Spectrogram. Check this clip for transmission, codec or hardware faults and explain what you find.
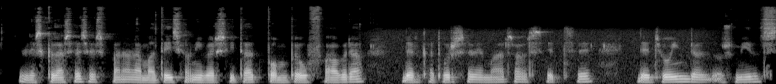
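One fault: a digital radio blending to analogue, from 3.49 s to 7.34 s. The receiver lost its digital stream and cross-faded over 366 ms to the AM broadcast, so the speech turns dull, drops about 1 dB, and gains steady hiss well below the speech. The smooth fade and the return to clean sound mark it as a blend, not a codec dropout.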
